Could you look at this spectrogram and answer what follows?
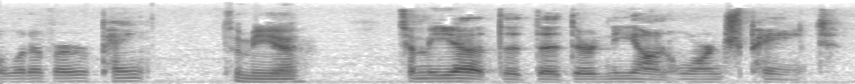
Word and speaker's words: Tamiya: Yeah, I'm gonna have to pick up the, how do you pronounce it? The Tamamaya whatever paint. Tamiya.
